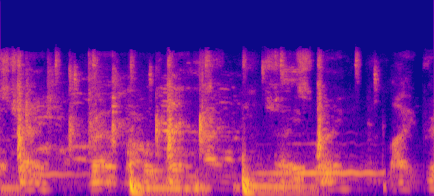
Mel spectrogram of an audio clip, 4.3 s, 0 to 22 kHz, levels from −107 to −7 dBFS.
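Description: From the start, a noise suppressor built for speech is working on music or other sound. It treats steady tones, ambience and reverb as noise and turns them down. The level swings by about 10 dB, so held sounds pump and thin out.

Between 0.47 s and 0.91 s, sound is cut by the noise suppressor. Sustained parts dip by up to about 10 dB, for roughly a third of a second in all. Sharper onsets get through. Decays sink early.

From 3.6 s to the end, the noise suppressor cuts the sound again, and harder. The deepest drop is about 16 dB. Steady or fading parts sink the most. Throughout, the call codec limits the band near 8 kHz.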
